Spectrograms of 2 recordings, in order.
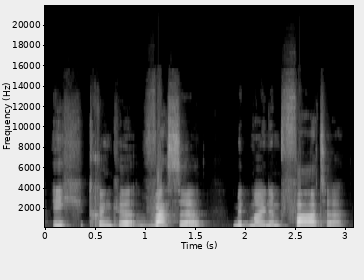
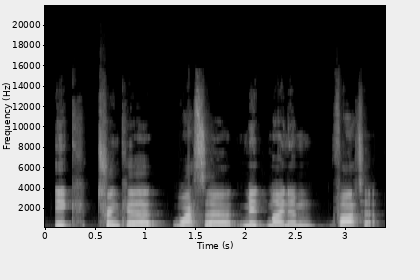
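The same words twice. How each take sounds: First: The W and V take German sounds. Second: The W and V sound like English W and V. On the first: The speaker calls it right. "especially on that W and V, you can really hear that" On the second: The speaker calls it wrong. "when I was first starting out, I probably would have said this as"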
